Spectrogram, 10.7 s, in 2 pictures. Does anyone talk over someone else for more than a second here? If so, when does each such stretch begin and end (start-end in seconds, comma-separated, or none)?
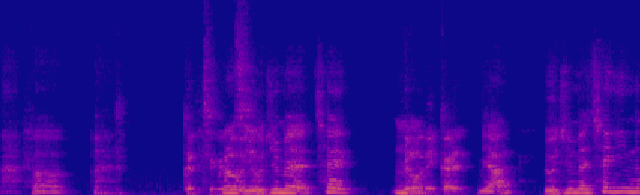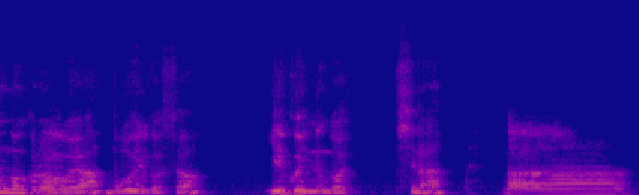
none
